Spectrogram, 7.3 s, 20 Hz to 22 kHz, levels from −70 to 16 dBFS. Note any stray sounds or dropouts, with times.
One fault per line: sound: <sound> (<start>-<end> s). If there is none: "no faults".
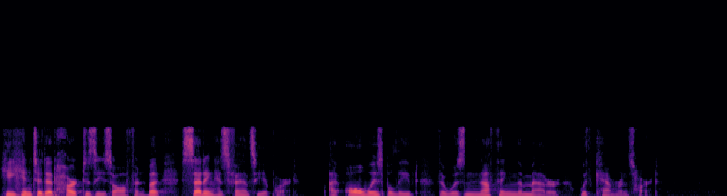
no faults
